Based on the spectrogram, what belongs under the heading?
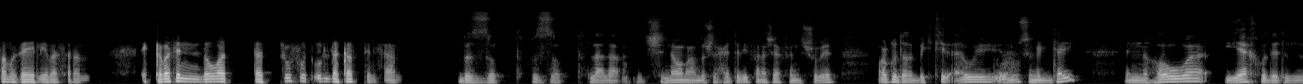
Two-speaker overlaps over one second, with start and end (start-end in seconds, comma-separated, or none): none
